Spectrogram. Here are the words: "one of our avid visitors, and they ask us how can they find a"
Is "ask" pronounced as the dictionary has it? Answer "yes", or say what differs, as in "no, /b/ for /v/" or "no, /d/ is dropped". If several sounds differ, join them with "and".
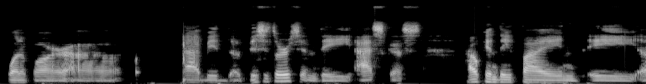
yes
